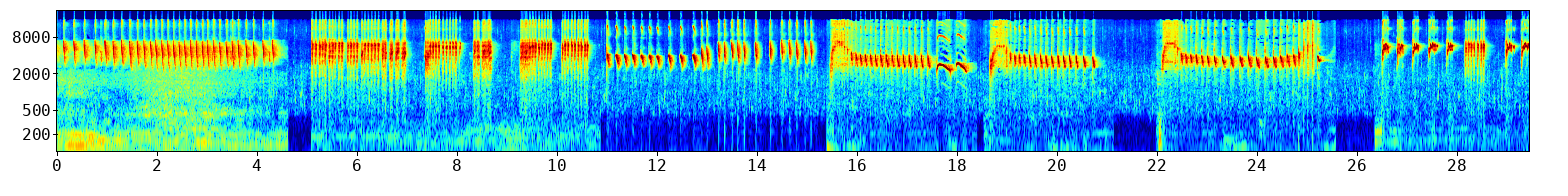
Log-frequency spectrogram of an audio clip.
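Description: Songbird singing fast rolling trills of harsh, rapidly repeated notes, in phrases a few seconds long with short pauses between. A couple of quick whistled glides come about 18 s in. Near the end the notes turn into quick separate sharp chips.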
